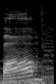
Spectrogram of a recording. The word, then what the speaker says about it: Bam: comments section where BAM everyone has been saying BAM when it's really supposed to be pronounced Bom so going forward I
